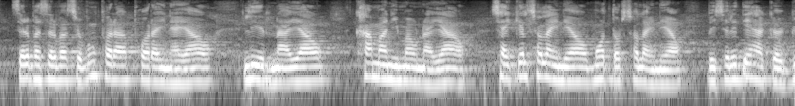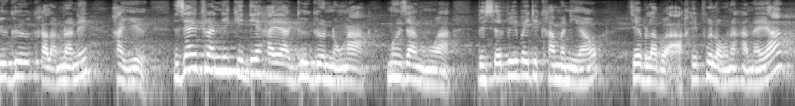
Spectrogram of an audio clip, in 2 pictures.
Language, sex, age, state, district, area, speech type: Bodo, male, 45-60, Assam, Udalguri, urban, spontaneous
